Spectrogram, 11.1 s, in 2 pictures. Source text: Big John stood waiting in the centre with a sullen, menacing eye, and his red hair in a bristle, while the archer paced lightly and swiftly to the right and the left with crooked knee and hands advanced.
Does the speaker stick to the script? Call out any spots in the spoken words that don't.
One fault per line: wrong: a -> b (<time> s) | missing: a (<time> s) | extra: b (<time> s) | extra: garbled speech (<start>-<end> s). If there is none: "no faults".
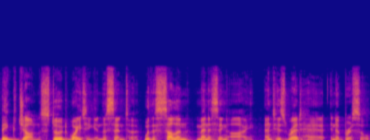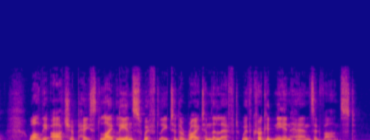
no faults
